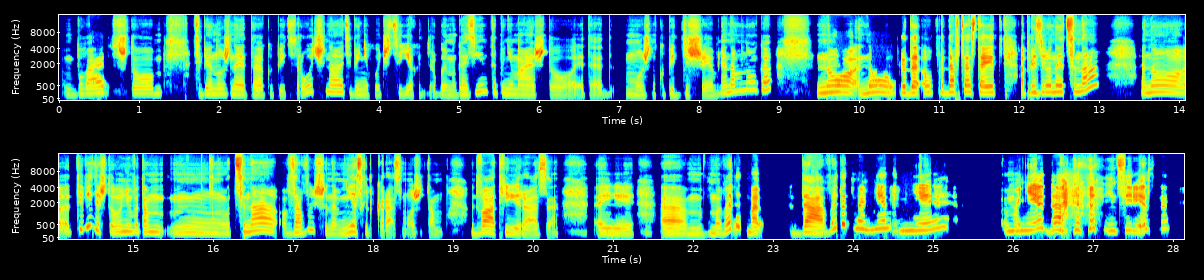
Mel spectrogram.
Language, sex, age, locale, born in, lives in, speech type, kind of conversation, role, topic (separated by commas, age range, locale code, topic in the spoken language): Russian, female, 35-39, ru-RU, Russia, United States, conversation, unstructured, none, Почему важно уметь вести переговоры о цене?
